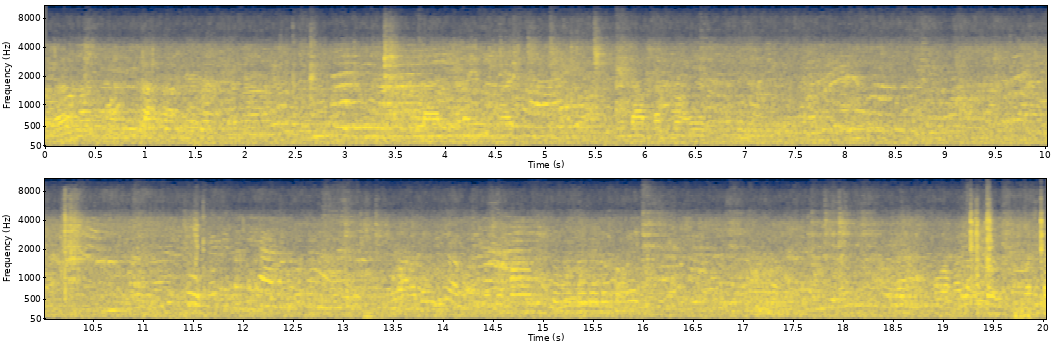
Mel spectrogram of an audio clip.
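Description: Cutlery and dishes clink now and then.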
